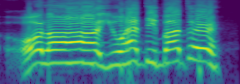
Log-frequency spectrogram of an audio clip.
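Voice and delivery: high, loud hammy Spanish voice; mock Spanish. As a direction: squeal it in fake Spanish. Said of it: "can you say it in Spanish".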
